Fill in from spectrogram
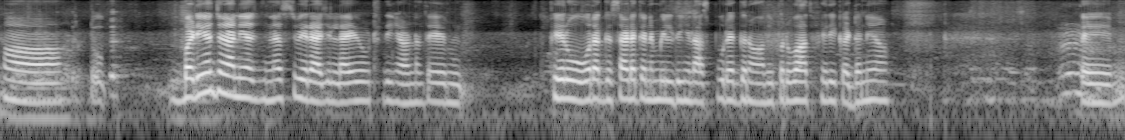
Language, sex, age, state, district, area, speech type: Dogri, female, 30-45, Jammu and Kashmir, Samba, urban, spontaneous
